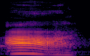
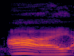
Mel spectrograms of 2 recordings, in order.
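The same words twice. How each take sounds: First: "I" flattened to a country "ah"; Southern "ah" vowel. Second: Said in the usual way. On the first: Shown as a demonstration. Preacher catches his own accent, "I" said as "ah". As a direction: say "I" as one open vowel, "ah", without the glide. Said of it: "when I'm saying words that I instead of I". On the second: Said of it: "instead of I".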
